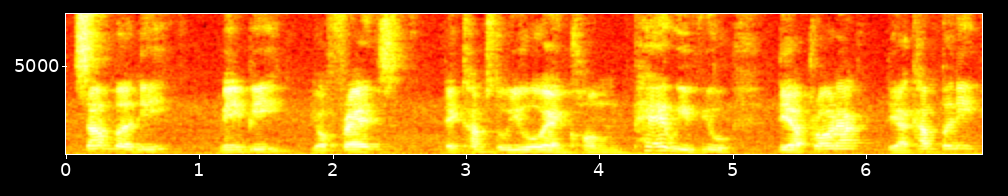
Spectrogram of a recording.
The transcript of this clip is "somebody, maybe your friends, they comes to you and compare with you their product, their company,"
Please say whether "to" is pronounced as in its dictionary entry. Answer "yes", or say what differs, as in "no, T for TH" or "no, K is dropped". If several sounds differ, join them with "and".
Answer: yes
